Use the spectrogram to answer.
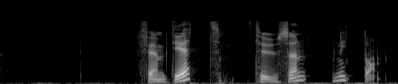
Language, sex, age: Swedish, male, 26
